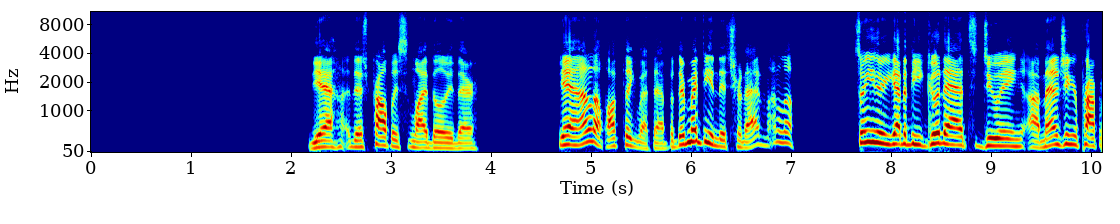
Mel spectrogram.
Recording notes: This was a live class recorded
